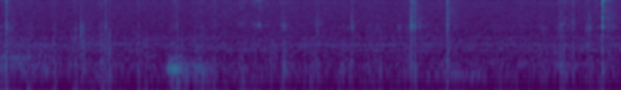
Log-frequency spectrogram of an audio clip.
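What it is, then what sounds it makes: Small metal magnet balls. Hands hold a flat hexagonal sheet of small solid metal magnet balls while fingertips and long nails press, fold and scratch across the balls. Quiet, soft scratching and rustling is broken by a few sharp, bright clicks and ticks at irregular moments.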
